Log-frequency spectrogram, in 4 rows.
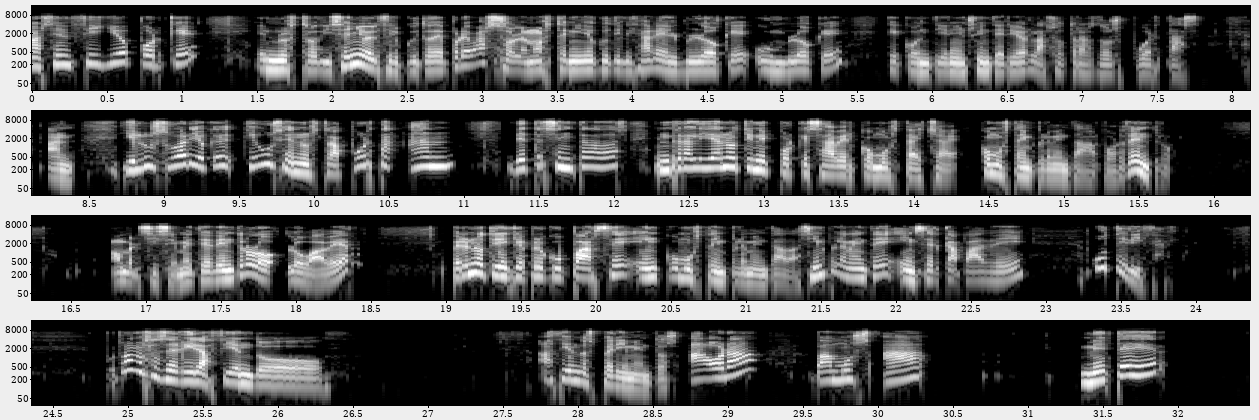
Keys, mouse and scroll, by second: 17.3 click, 21.3 click, 28.3 click, 29.4 click, 30.7 click.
